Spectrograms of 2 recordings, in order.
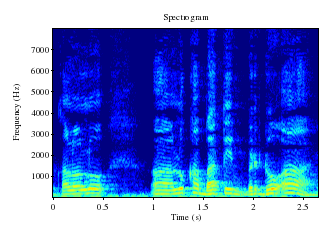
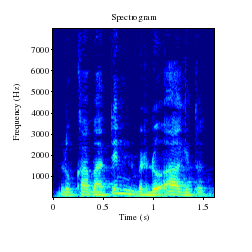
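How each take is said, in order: First: Higher and louder, berdoa pushed out like an order; preachy loud advice. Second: Said in the usual way. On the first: Retold or imitated. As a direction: imitate people loudly telling you to just pray. (nasihat keras yang ditirukan, lebih tinggi dan lantang) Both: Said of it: "Kan banyak yang bilang gitu".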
